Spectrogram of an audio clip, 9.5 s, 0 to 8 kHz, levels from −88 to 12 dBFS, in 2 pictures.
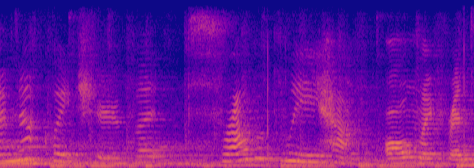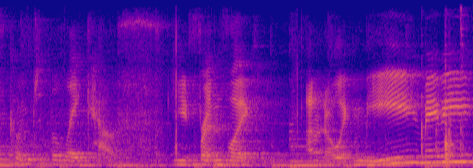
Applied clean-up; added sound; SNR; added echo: none; Domestic sounds, home sounds; 15 dB; reverberation time 0.9 s.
